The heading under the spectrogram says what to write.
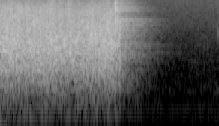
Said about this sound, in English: That was an abbreviated. Yeah, what's clap going on there? Got cut off there. Yeah, the clap got cut off there.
